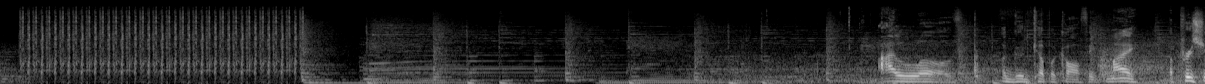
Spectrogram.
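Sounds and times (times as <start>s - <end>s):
rapid mechanical clicking: 0.2s - 3.0s.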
